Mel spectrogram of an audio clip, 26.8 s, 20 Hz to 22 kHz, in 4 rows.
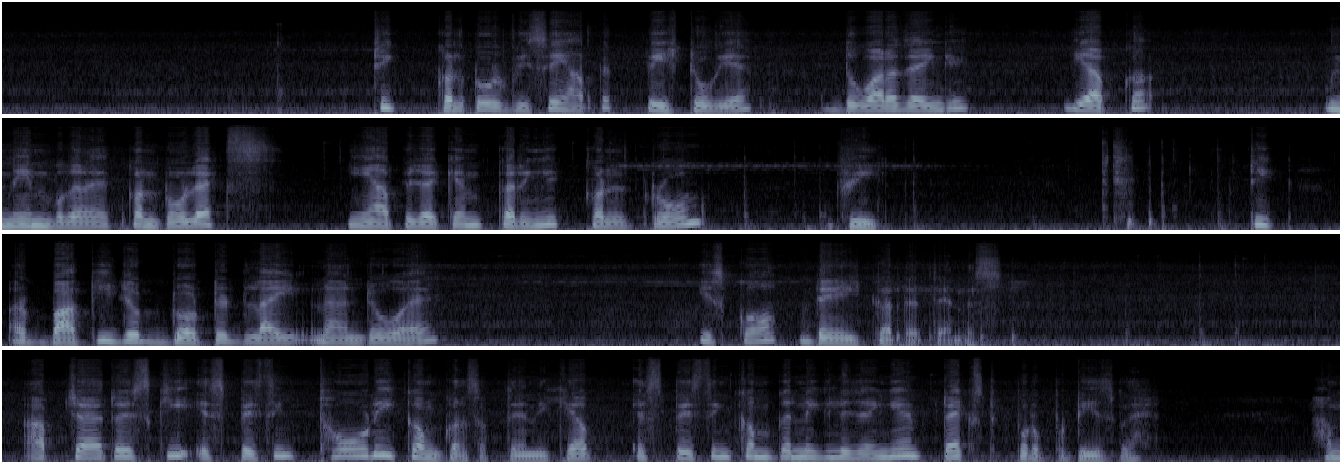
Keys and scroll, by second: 2.3 ctrl+space, 3.7 alt+Tab, 6.8 ctrl+x, 10.0 ctrl+a, 10.6 ctrl+v, 12.4 ctrl+space, 19.4 ctrl+space.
